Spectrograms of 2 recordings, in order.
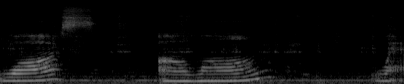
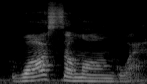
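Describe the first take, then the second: First: "Was a long we" in separate pieces, long pauses between; sounded out. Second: Said in the usual way. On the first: Shown as a demonstration. Teacher building the word for shining star, "Was a long we" sounded out. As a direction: break up "Was a long we", stretching "long". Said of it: "if you put the was sound at the beginning". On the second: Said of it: "Shining star".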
